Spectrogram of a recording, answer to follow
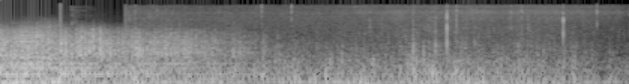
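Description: Fiery boom sound effect from a logo animation: a deep rumbling burst, loudest at the start, that dies away and fades out over the few seconds.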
